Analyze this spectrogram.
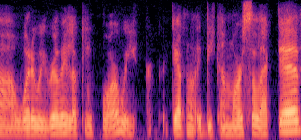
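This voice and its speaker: Speaking at a fairly quick pace, a woman has an ordinary speaking voice set at a fairly low pitch. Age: 60s. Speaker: author. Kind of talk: interview.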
